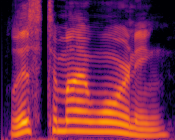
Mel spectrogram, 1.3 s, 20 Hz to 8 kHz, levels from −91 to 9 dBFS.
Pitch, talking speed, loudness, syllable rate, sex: 180 Hz, 180 wpm, -15 LUFS, 4.3 syllables/s, male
